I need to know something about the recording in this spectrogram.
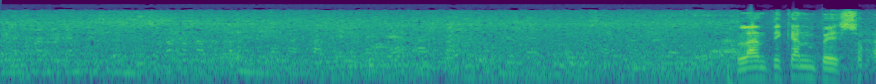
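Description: A crowd of people murmurs and chatters.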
